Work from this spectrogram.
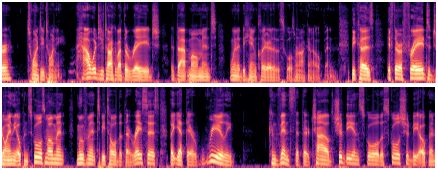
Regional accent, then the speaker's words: United States; As an American, I can't tell you how surreal it was to hear things like this.

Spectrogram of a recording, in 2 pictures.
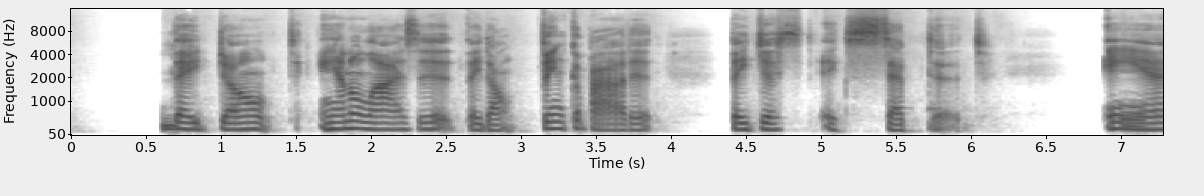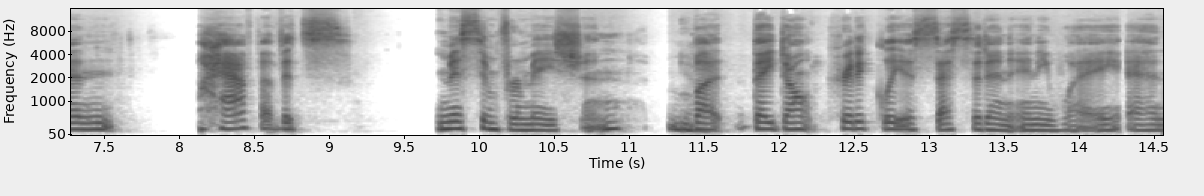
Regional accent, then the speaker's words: Baton Rouge, Louisiana, United States; Baton Rouge, Louisiana.

